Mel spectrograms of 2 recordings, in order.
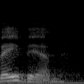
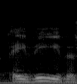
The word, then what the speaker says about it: Aviv: It says, observe the month of Abib, or Aviv, as some people pronounce it, the correct pronunciation, by the way, according to Hebrews,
